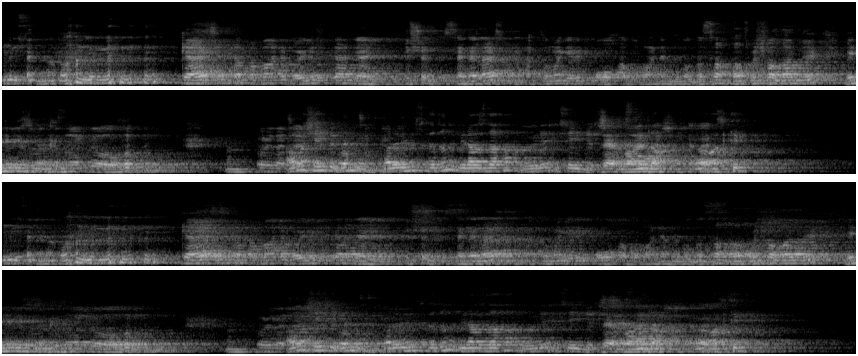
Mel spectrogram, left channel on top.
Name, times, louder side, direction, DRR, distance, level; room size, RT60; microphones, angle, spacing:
voice 1, 0.0-1.6 1.9-2.4 8.9-9.1 10.8-11.1 11.4-15.1 15.5-15.9, left 2 dB, 50° left, 0 dB, 1.4 m, -29 dB
voice 2, 1.8-9.9 10.4-10.6 11.1-12.2 14.5-15.1 15.4-15.6, left 1 dB, 75° left, 1 dB, 5.3 m, -30 dB
26.5 x 26.0 x 5.4 m, 2.2 s
head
